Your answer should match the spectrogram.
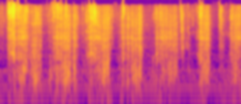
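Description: Someone chews a garlic-flavoured snack in a quiet, steady run of many crisp crunches, evenly spaced with brief pauses between bites. No talk is heard.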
